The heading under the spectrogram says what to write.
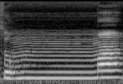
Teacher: ثم، میم پر تشدید ہے غنہ کریں گے۔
